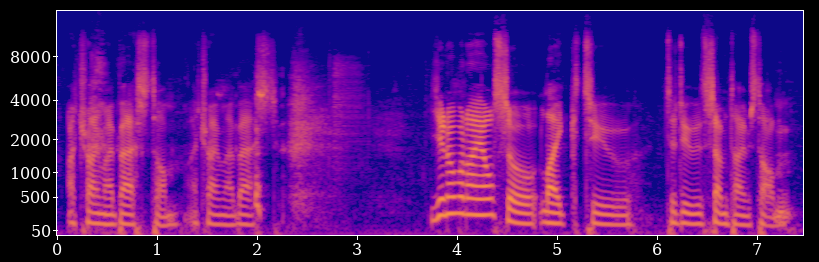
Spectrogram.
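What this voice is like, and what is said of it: Gentle Welsh accent. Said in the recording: “You do have that gentle Welsh lilt”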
